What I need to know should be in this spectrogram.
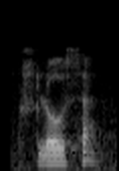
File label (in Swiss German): "gschlosse", Alsace; vin; fermé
